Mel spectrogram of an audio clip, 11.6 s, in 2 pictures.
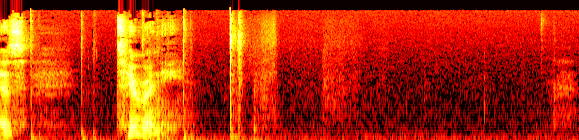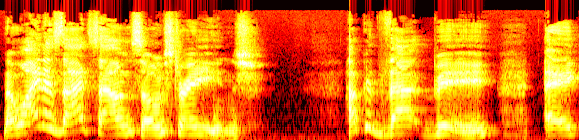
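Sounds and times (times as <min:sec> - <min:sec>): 
speech: 0:00.0 - 0:00.4, 0:01.2 - 0:01.9, 0:05.8 - 0:08.4, 0:09.3 - 0:11.5
typing on a computer keyboard: 0:00.2 - 0:02.8.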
